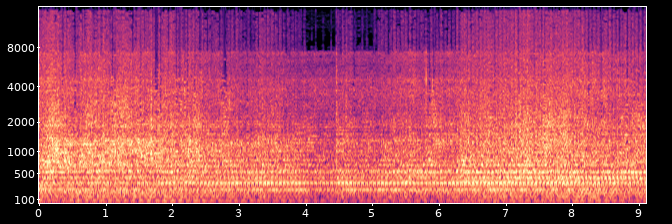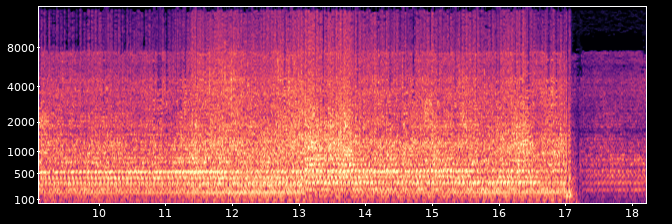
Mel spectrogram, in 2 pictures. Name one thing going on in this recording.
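A propeller plane's engine drones steadily overhead.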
